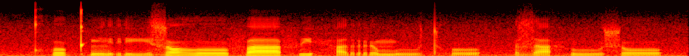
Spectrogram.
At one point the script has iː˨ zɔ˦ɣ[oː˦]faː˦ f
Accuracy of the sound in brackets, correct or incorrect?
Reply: correct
